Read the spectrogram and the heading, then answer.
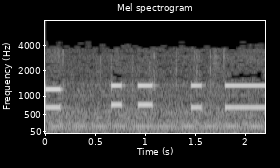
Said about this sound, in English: So there you go. You got yourself a tone dialer off of your damn phone. How many people are going to sit there and listen to those tones and see if you just spelled out a secret word or something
